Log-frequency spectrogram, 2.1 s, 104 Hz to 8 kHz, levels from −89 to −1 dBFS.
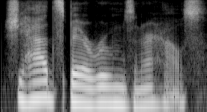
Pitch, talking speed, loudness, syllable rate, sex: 145 Hz, 200 wpm, -18 LUFS, 4.6 syllables/s, male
